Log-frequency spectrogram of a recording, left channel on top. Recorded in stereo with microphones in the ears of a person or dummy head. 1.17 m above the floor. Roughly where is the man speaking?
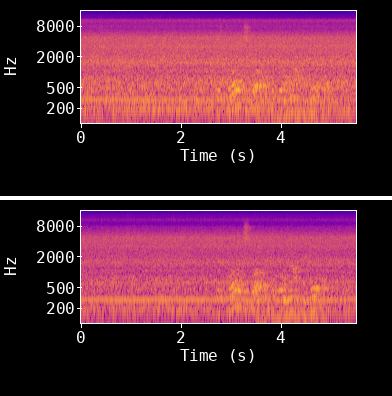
Left.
